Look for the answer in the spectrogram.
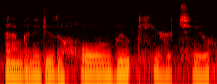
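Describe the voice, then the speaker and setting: Low, gravelly, half-whispered woman teacher. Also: little pitch movement, fairly quick, a little hiss or hum. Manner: soft, half-whispered, gentle instructions. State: raspy, slightly sore throat. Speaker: art teacher for kids. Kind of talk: step-by-step drawing lesson. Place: home room by a window.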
